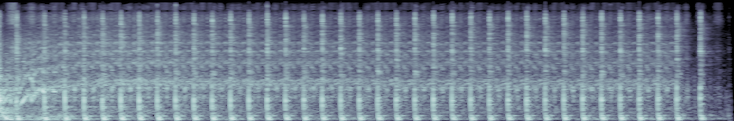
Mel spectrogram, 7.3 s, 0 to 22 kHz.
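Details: Craftsman DLT2000 lawn tractor on a fresh battery, ether sprayed in: even, rapid puffs about three a second, never catches; pops heard, blown head gasket suspected, and mud-water spurting suggests water in the cylinder.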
